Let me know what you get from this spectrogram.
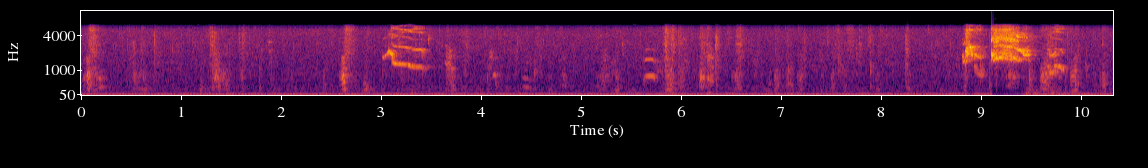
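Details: Pit Bull puppies three weeks old, feeding on puppy formula and playing together; a thin whine falling in pitch, then a few quiet clicks and licks, ending in a sharp high squeal against a constant low hum.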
